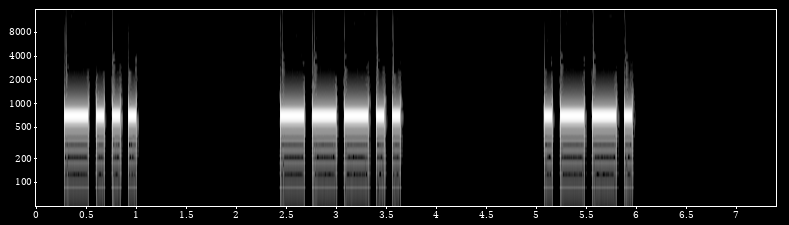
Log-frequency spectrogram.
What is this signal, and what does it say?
Morse code, heard as a keyed tone, about 15 wpm, spaced as for 5 wpm, 700 Hz. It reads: B8P
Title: USA Call Signs - 6 Characters - 6x Character Spacing - 15wpm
